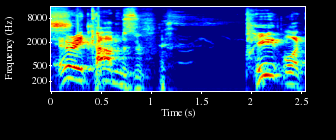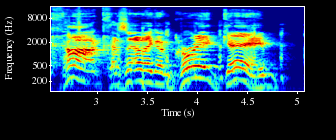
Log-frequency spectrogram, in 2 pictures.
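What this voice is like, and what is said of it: Imitates a sports announcer's voice. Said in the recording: “Harry Carey ... Harry Carey impression”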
